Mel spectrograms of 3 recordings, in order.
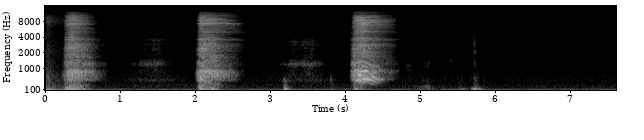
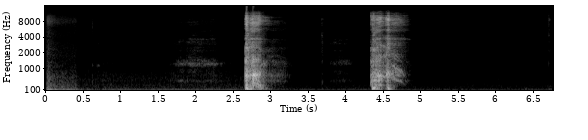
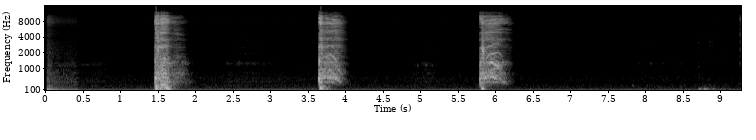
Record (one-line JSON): {"exhalation_length": "7.6 s", "exhalation_amplitude": 20152, "exhalation_signal_mean_std_ratio": 0.36, "cough_length": "6.8 s", "cough_amplitude": 26028, "cough_signal_mean_std_ratio": 0.23, "three_cough_length": "9.3 s", "three_cough_amplitude": 26027, "three_cough_signal_mean_std_ratio": 0.26, "survey_phase": "beta (2021-08-13 to 2022-03-07)", "age": "65+", "gender": "Male", "wearing_mask": "No", "symptom_cough_any": true, "symptom_runny_or_blocked_nose": true, "symptom_onset": "12 days", "smoker_status": "Ex-smoker", "respiratory_condition_asthma": false, "respiratory_condition_other": false, "recruitment_source": "REACT", "submission_delay": "1 day", "covid_test_result": "Positive", "covid_test_method": "RT-qPCR", "covid_ct_value": 37.0, "covid_ct_gene": "N gene", "influenza_a_test_result": "Negative", "influenza_b_test_result": "Negative"}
